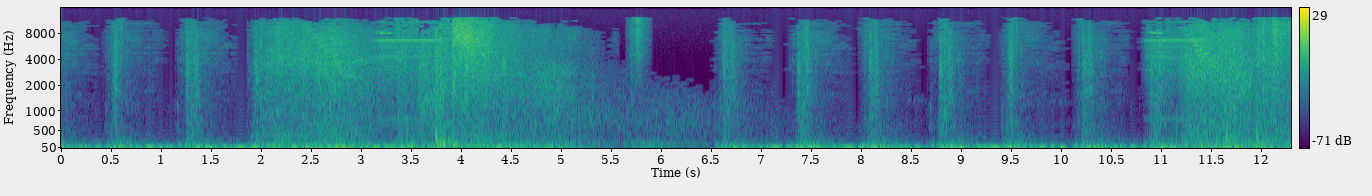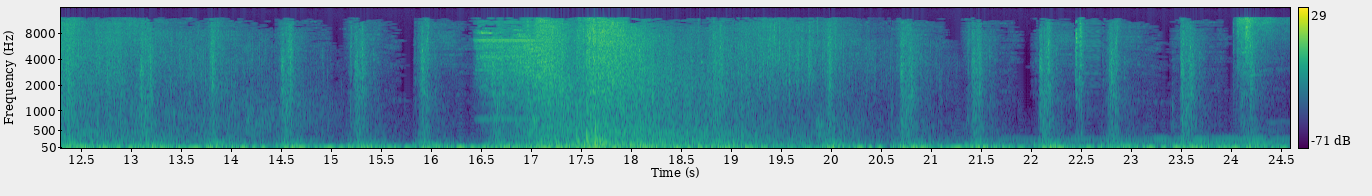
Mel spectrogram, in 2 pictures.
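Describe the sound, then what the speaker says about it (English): Rockets blast and thud repeatedly through a Titanfall beta training hallway, a dense, loud run of sharp impacts and whooshing bursts with a few heavier booming swells. "Move down the hallway while avoiding the rockets."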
